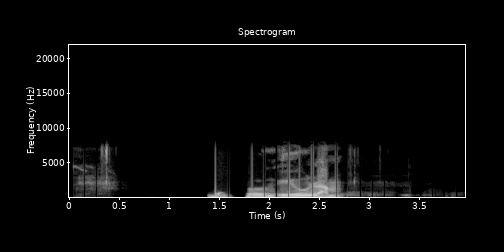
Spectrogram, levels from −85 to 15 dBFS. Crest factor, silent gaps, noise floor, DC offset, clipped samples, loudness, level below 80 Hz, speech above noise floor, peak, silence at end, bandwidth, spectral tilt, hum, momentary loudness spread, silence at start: 16 dB; none; -85 dBFS; under 0.1%; under 0.1%; -14 LUFS; -48 dBFS; 71 dB; -2 dBFS; 1.25 s; 7.8 kHz; -6 dB/octave; none; 19 LU; 1.4 s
